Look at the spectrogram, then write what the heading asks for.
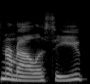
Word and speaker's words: normalcy: I I've never heard normalcy pronounced with an extra syllable, and when I'm thinking about it, I think that is linguistically the way that would make more sense in English to make it, but I still think you have added a syllable for fun there. No, it's normalcy.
